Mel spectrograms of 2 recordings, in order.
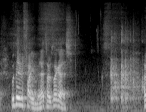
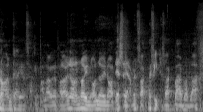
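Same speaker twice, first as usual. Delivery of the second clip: much lower and much softer, an inner voice talking itself out of the race; 9 semitones lower, 12 dB quieter, faster than usual. Retold or imitated. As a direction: mutter the doubts under your breath, low. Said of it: "battling my head going".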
